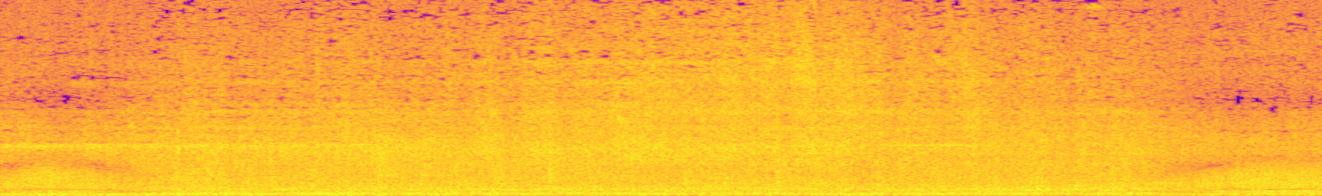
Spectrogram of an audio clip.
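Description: A subway train pulls in along the near platform, rumbling and squealing.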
